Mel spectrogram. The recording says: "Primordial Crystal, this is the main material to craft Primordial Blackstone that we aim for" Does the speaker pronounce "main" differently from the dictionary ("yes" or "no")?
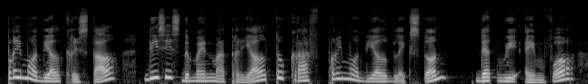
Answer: no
